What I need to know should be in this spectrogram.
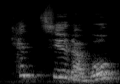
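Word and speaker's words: קֵץ: 그런데 종말은 캐츠라고 발음해요.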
